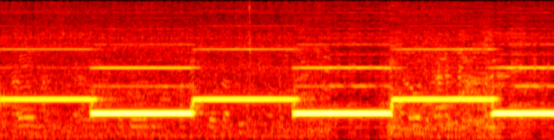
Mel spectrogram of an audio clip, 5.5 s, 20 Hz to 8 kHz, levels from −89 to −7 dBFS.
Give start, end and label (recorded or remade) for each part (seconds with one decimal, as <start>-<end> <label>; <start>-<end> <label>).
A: 0.0-3.3 recorded; 3.3-4.0 remade; 4.0-4.6 recorded; 4.6-5.5 remade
